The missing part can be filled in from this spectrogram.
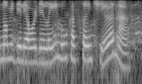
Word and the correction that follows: Santana: É Santana ou é Santiana mesmo? – É Santana.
